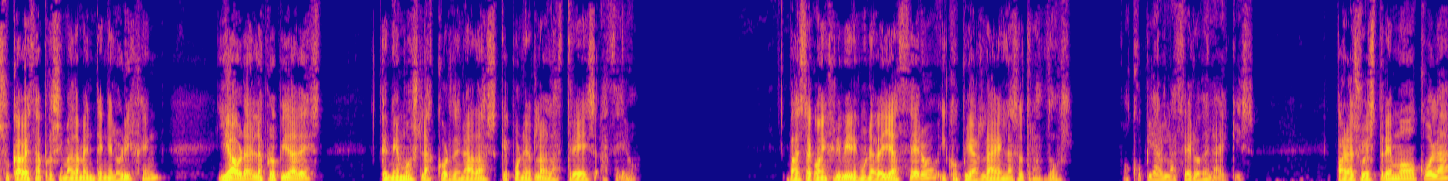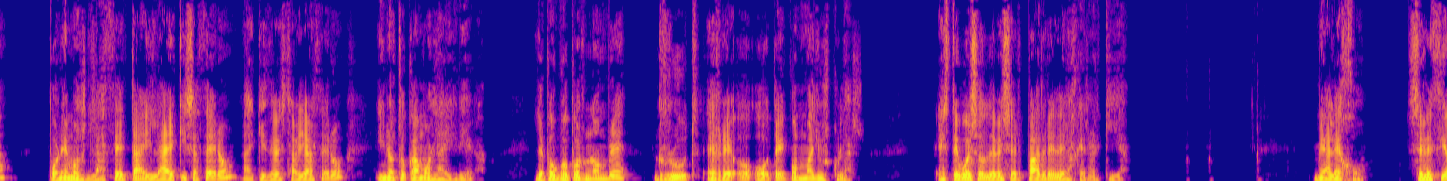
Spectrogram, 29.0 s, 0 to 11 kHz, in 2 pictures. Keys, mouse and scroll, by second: 1.2-2.8 right drag, 2.8 click, 4.6 click, 8.3 ctrl+c, 9.7 ctrl+v, 10.6 ctrl+v, 15.4 ctrl+v, 17.9 ctrl+v, 20.1-21.8 drag, 21.6 shift+o, 24.0-25.6 drag, 28.6-28.9 middle drag.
